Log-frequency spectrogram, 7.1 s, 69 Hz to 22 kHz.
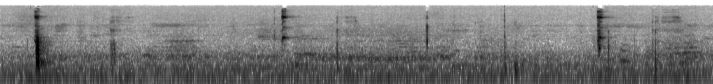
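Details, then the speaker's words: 1-day-old baby with hiccups. "Baby hiccups. Baby hiccups. Oh, poor baby."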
